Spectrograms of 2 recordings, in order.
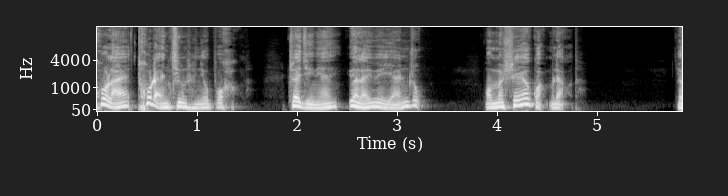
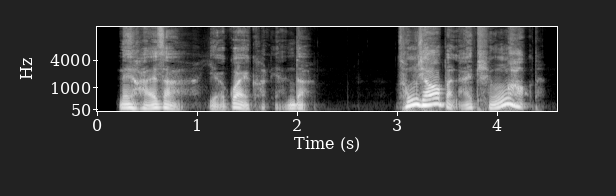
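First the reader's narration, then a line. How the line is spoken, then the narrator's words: Sighing old father. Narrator (Chinese): 六十多岁的张君山是张林的父亲，他叹了口气说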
